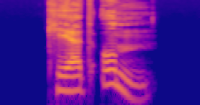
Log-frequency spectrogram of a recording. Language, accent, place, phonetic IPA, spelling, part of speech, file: German, Germany, Berlin, [ˌkeːɐ̯t ˈʊm], kehrt um, verb, De-kehrt um.ogg
- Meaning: inflection of umkehren: 1. third-person singular present 2. second-person plural present 3. plural imperative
